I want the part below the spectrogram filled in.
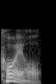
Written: coil

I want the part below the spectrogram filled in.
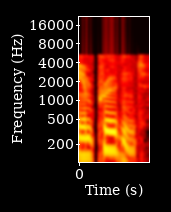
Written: imprudent

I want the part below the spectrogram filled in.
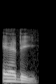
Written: eddy

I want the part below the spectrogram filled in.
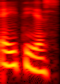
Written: atheist

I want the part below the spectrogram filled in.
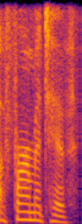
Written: affirmative

